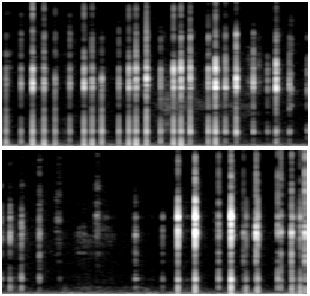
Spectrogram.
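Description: Long pink nails tap and scratch a small, hollow, empty-looking wooden mug with a handle, held in the other hand close to the mic. An irregular, rapid run of dozens of quiet, bright, dry clicks with almost no ring is heard, with faint scratchy rasps between them.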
